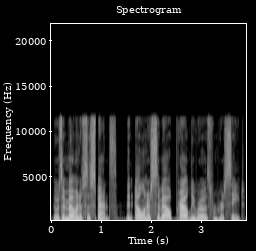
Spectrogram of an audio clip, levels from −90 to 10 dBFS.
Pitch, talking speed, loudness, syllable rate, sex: 150 Hz, 215 wpm, -20 LUFS, 6.1 syllables/s, female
